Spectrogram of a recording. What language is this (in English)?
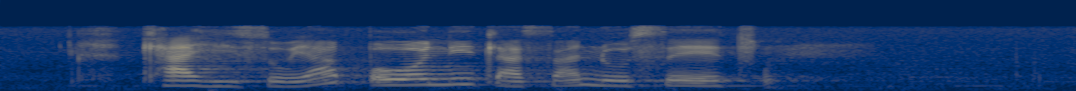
Southern Sotho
